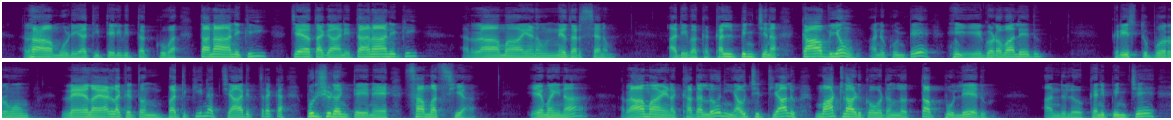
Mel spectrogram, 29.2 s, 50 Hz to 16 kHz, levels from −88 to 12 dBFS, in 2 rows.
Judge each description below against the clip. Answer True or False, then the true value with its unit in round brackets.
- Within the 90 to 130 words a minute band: False (70 wpm)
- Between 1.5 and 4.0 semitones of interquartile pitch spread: False (4.4 semitones)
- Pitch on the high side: False (140 Hz)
